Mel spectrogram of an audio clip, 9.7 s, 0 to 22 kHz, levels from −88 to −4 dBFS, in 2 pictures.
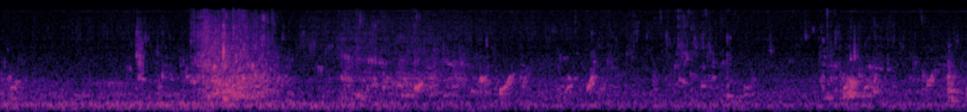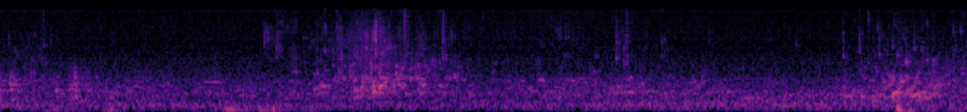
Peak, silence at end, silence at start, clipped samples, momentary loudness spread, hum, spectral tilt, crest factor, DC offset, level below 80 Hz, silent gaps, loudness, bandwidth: -24 dBFS; 0 s; 0 s; under 0.1%; 11 LU; none; -3 dB/octave; 28 dB; under 0.1%; -72 dBFS; none; -51 LUFS; 17 kHz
